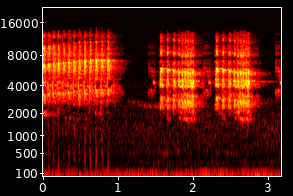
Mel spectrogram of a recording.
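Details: Woodpecker known locally as platuk sampit, from an Indonesian tutoring recording praised for a clear voice with rough, sharp bursts: a high, dry rattle of fast pulses for about a second, then two shorter rattles after a pause.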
